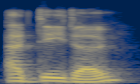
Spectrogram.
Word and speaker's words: Adido: this conversation just before we went live it's pronounced adido uh I sounded like an idiot when we came on I was trying to get it right saying adido which sounds stupider the more I listen to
